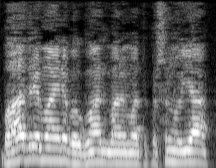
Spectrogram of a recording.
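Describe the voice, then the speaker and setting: An older man with a Marwari accent tells a saint's legend as devotional storytelling, chanting verses slowly between his plain narration. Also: on the high side, fairly even intonation. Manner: slow chanting delivery of couplets. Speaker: saint narrating temple history.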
